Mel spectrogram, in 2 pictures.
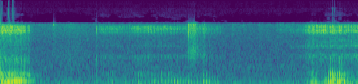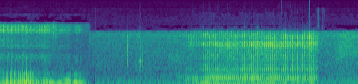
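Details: Snoring from a sleeping dog: quiet breathy rasps at first, then a louder throaty snore with wobbling pitch, and finally a steady, smooth, humming snore over a soft background hiss.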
